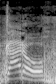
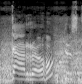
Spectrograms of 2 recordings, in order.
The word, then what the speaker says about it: caro: Caro. That's the proper way to say it in Spanish. Caro. It sounds like car-o. It does, but it's not carro. Because Spanish for car is auto. Carro tiene doble R.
